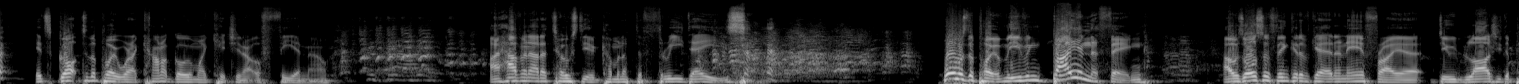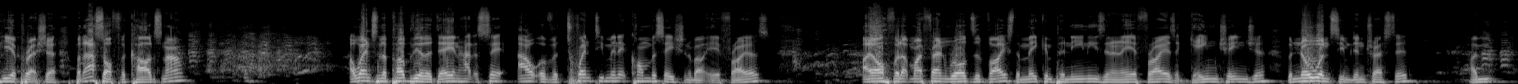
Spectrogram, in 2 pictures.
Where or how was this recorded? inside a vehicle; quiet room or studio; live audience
live audience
